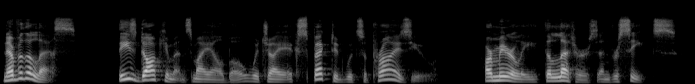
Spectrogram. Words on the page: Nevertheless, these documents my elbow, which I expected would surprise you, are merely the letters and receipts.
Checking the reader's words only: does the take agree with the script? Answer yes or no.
yes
